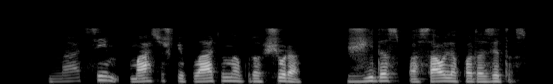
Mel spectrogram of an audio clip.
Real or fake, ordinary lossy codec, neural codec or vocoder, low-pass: real; MP3, 32 kbps; none; 5.4 kHz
